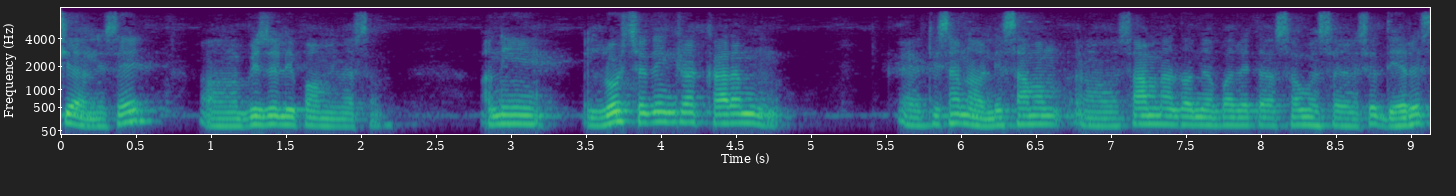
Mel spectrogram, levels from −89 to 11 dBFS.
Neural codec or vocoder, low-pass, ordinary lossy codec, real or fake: codec, 24 kHz, 0.9 kbps, WavTokenizer, medium speech release version 2; 7.2 kHz; none; fake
